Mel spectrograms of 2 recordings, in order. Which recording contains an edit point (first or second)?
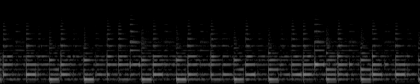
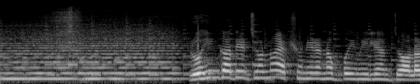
second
